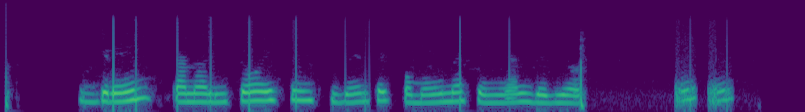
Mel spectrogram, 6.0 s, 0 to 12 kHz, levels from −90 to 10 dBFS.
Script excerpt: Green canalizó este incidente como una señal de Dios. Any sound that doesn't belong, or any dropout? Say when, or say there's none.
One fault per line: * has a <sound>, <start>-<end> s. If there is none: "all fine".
* has a laugh, 5.1-5.5 s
